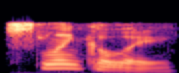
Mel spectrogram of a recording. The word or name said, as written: slinkily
